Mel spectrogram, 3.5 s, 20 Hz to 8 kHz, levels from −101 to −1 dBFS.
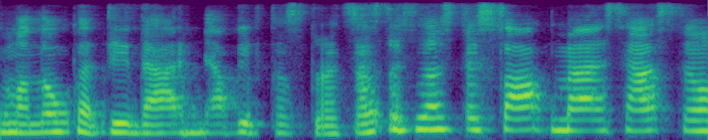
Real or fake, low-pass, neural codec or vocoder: fake; 7.2 kHz; codec, 24 kHz, 1 kbps, SNAC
